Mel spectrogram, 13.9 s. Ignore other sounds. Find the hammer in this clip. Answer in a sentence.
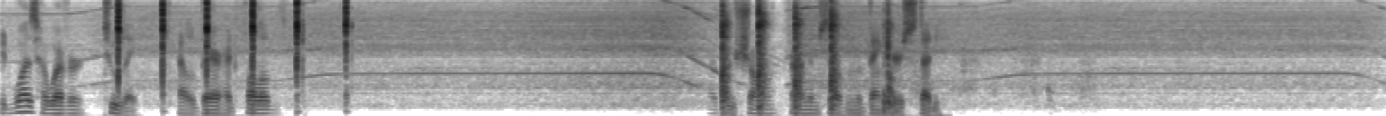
The hammer can be heard from 1.1 to 3.5 s and from 7.2 to 9.0 s.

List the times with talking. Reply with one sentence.
You can hear the talking from 0.0 to 2.8 s and from 7.1 to 9.5 s.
